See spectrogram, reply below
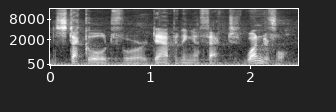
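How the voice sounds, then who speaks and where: A man's voice: rumbling low, expressive, normal speed, fairly bright tone, a little hiss or hum. A man who entertains as a touring singer and show host, chatting casually in a folksy way as in a travel vlog or between songs.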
